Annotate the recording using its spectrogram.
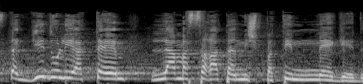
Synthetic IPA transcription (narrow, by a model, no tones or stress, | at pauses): azt̪aɡid̪uliat̪e̞mlamasaʁat̪hamiʃpatimne̞ɡe̞d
